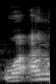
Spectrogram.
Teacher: व अन के नून में इख्फा हो रहा है, नून के आवाज़ को नाक में छुपा कर पढ़ेंगे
